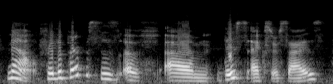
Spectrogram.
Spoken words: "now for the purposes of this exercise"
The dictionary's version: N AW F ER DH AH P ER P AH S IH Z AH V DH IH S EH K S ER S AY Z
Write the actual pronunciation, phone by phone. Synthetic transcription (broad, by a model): N AW F ER DH AH P ER P AH S IH Z AH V DH IH S EH K S ER S AY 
